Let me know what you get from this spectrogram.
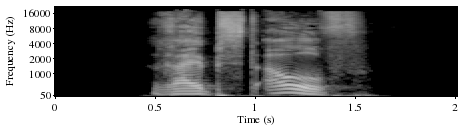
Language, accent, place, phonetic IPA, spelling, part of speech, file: German, Germany, Berlin, [ˌʁaɪ̯pst ˈaʊ̯f], reibst auf, verb, De-reibst auf.ogg
- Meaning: second-person singular present of aufreiben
